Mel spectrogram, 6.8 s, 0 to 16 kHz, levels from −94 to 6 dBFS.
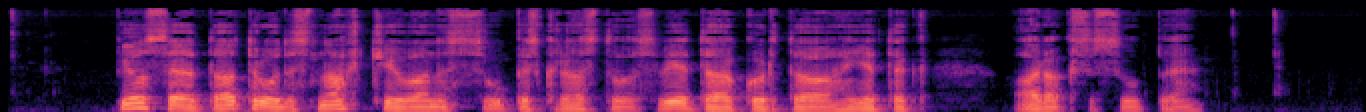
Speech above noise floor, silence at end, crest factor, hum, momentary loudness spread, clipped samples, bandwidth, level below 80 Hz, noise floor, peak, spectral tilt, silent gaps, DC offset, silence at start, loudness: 44 dB; 0.8 s; 18 dB; none; 9 LU; under 0.1%; 11.5 kHz; -52 dBFS; -69 dBFS; -8 dBFS; -5.5 dB/octave; none; under 0.1%; 0.6 s; -25 LUFS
